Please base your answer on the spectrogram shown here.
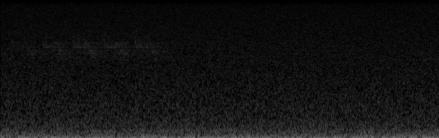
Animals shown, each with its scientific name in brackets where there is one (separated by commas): Ovenbird (Seiurus aurocapilla)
